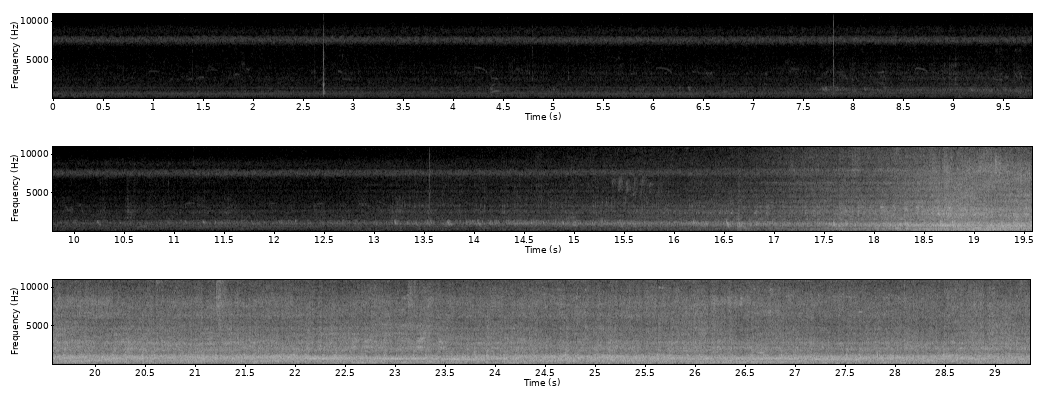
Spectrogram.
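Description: EMU (electric multiple unit) local train approaching along the track: quiet at first, it grows steadily louder for about ten seconds, then runs past close by with loud, steady wheel-on-rail noise.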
